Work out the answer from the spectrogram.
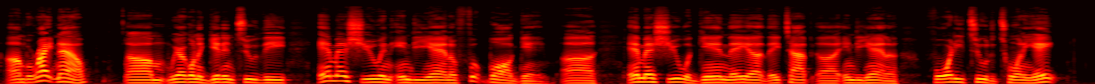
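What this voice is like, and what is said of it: Raspy, slightly sick voice. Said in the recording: “a little sick, a little raspy, as you can hear it in my voice,”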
